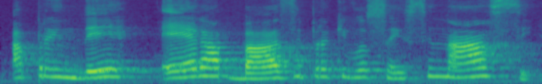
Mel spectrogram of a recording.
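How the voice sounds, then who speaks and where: A woman's voice: high voice, moderate pace, fairly bright tone, slight background noise. A young woman, a podcast guest explaining scripture and asking rhetorical questions. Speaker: guest speaker.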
